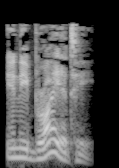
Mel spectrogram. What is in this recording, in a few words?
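"inebriety", British English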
